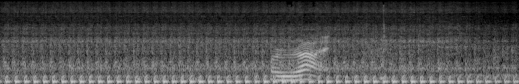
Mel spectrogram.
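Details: Suzuki Raider 150 carb after loss-of-compression repair (leaking intake valves, valve seals replaced, crankcase stud threads fixed): single cylinder thumping evenly at about three and a half beats a second, no misses; runs properly.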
